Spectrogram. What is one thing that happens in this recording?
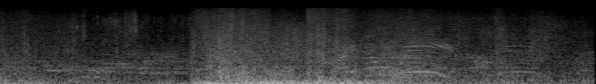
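A pistol fires with a loud boom.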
